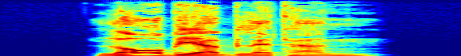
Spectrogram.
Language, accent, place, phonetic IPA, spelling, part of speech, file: German, Germany, Berlin, [ˈlɔʁbeːɐ̯ˌblɛtɐn], Lorbeerblättern, noun, De-Lorbeerblättern.ogg
- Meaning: dative plural of Lorbeerblatt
